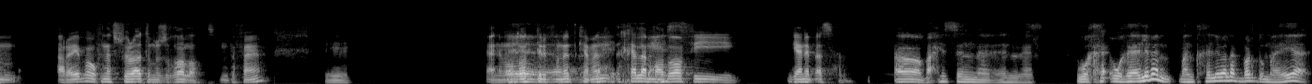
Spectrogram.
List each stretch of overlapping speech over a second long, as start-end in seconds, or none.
5.0-6.9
